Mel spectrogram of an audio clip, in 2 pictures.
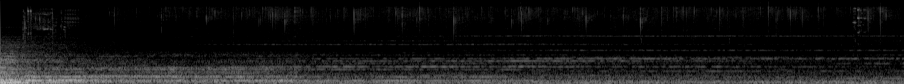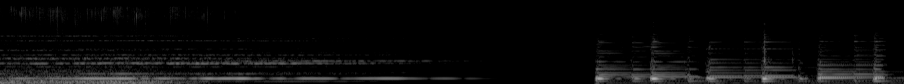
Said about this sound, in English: Those raindrops are falling on my head.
